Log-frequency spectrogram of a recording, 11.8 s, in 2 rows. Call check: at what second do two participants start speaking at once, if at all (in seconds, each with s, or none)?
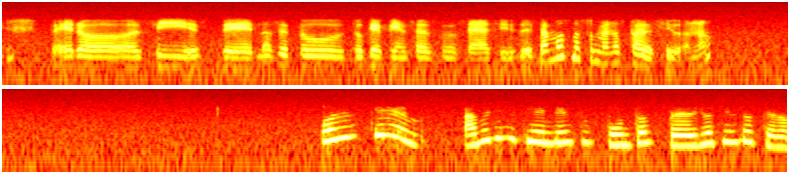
none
